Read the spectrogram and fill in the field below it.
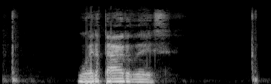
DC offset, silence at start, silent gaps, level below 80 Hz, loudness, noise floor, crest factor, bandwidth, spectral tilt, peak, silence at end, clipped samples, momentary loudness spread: under 0.1%; 0.1 s; none; -40 dBFS; -17 LUFS; -69 dBFS; 20 dB; 14.5 kHz; -5.5 dB/octave; 0 dBFS; 0.15 s; under 0.1%; 21 LU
